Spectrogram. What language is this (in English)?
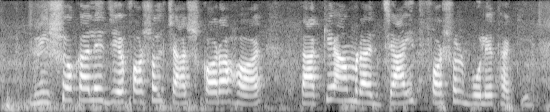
Bangla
